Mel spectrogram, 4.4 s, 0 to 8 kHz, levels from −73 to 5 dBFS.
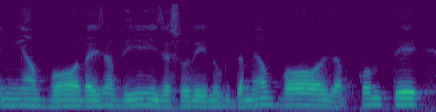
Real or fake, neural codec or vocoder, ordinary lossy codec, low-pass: real; none; MP3, 32 kbps; 7.2 kHz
